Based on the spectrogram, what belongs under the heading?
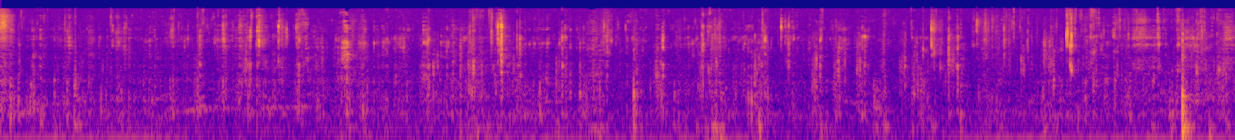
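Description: Two people chewing mouthfuls of spicy noodles close to the microphone, with many short clicks and smacks.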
